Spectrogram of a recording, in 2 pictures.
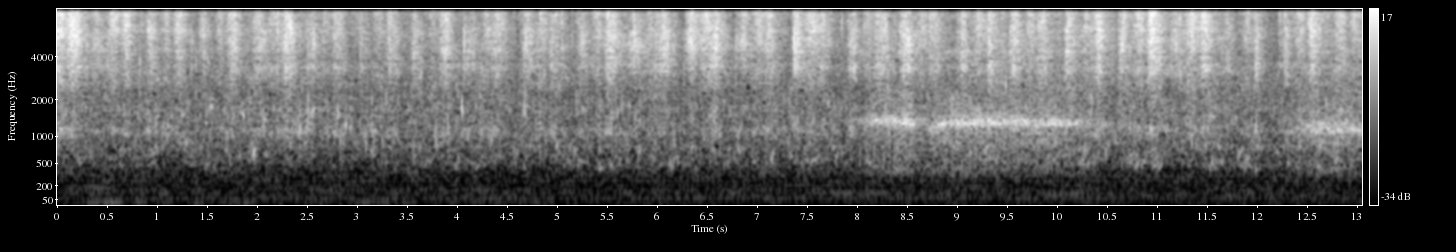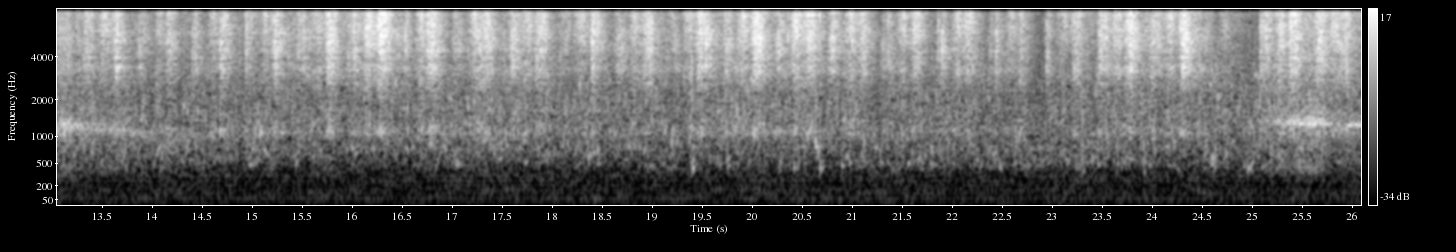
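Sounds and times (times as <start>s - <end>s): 
water trickling in a steady bright hiss: 0.0s - 26.0s.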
